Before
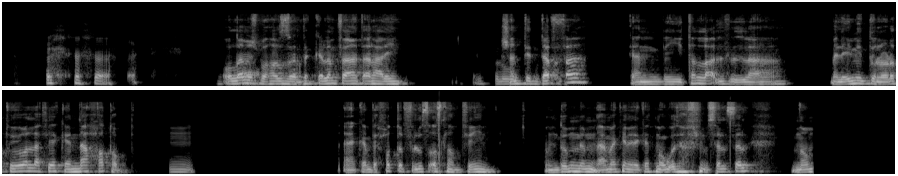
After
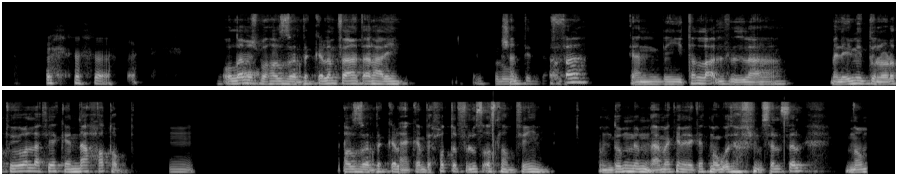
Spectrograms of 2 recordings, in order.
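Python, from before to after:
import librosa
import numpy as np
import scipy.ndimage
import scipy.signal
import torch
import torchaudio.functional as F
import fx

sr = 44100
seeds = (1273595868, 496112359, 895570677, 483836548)

y = fx.studio_fade_out(x, sr, start_s=4.97, length_s=0.51)
y = fx.edit(y, sr, fx.duplicate(start_s=2.7, length_s=0.54, to_s=12.37), tone=tone)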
